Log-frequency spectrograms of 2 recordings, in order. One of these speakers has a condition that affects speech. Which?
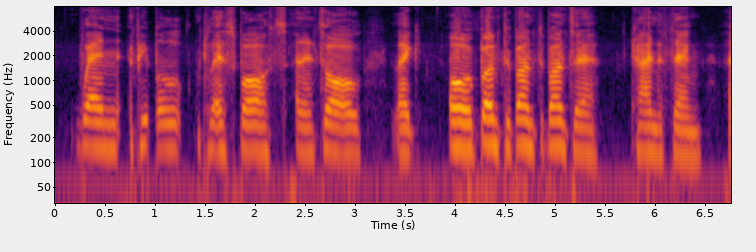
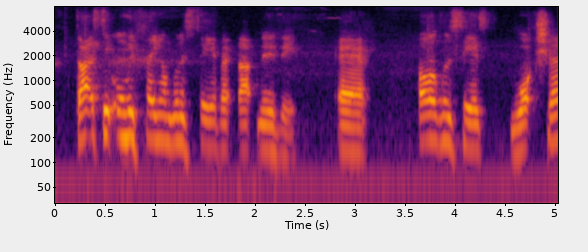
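The first: cerebral palsy; tight muscles.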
